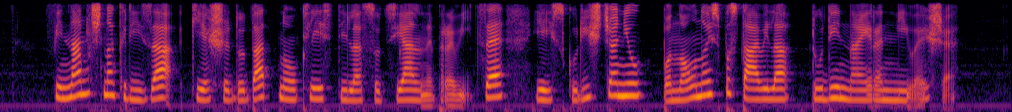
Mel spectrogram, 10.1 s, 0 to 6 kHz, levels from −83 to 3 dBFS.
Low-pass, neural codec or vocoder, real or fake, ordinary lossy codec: 5.4 kHz; none; real; none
